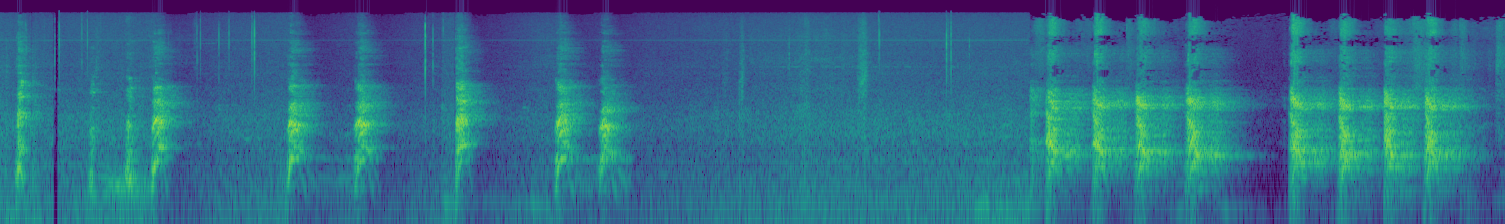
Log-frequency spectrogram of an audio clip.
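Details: Rhodesian Ridgeback dog barking on command: loud, deep barks in pairs and short runs, a pause near the middle, then rapid bursts of four or five barks in quick succession.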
